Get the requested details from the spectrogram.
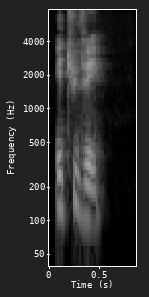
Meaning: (noun) steaming (of food); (adjective) feminine singular of étuvé
- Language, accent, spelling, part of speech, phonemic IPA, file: French, France, étuvée, noun / adjective, /e.ty.ve/, LL-Q150 (fra)-étuvée.wav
